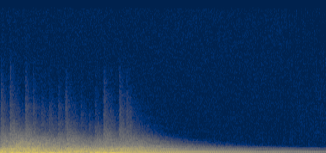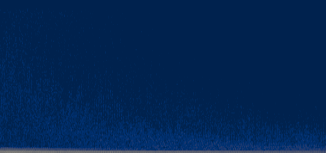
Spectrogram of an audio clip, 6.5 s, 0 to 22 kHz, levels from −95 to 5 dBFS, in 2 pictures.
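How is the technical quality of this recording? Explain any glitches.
No glitches or technical faults are audible anywhere in this music recording.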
